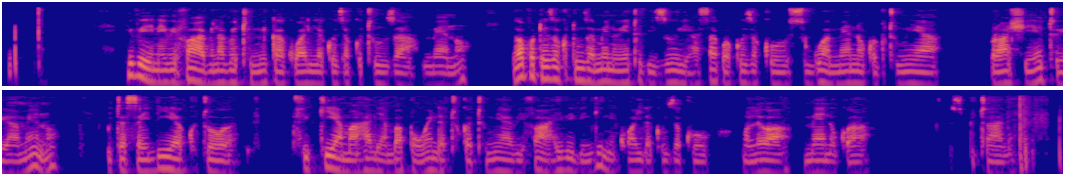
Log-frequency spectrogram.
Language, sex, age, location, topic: Swahili, male, 25-35, Nairobi, health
